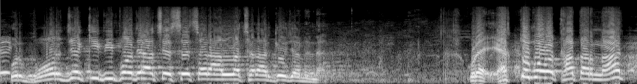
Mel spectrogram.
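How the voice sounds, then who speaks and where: A man preaching a sermon, who keeps asking the crowd questions and teases them with humor. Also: extremely high pitch. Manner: rhetorical questions to the audience, teasing and humorous. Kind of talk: sermon at an outdoor religious gathering.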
